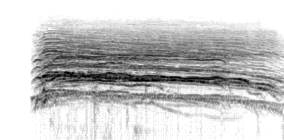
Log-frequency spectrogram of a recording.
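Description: A group of young children cheering in one long, loud shout that starts suddenly about half a second in and tails off near the end.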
